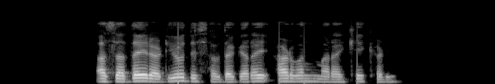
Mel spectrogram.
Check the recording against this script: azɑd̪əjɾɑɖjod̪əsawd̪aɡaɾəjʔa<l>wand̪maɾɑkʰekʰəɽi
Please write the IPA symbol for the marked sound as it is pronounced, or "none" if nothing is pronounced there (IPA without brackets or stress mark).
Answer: ɽ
